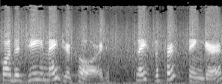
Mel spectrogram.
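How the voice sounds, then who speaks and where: Background noise is noticeable throughout. The delivery is neither fast nor slow. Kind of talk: vintage instructional record lesson. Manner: formal, clear, measured, teacherly; brisk step-by-step commands with pauses to follow along.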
